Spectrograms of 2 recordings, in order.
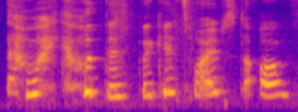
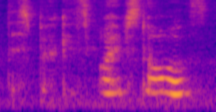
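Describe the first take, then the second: First: High-pitched teary exclamation; crying. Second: Slow, high tearful whisper; crying. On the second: Reader rating the book she just finished, whispering through tears. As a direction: barely get it out, very softly through tears. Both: Real, not acted. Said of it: "I don't know why I'm crying".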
